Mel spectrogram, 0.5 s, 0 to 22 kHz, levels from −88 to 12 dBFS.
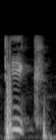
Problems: none marked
